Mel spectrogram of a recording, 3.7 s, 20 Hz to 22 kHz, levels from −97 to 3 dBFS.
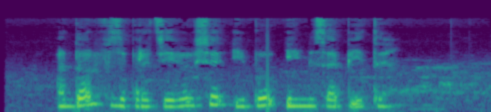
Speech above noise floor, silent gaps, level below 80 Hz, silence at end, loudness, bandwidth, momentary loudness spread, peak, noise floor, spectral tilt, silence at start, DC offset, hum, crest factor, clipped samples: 22 dB; none; -58 dBFS; 0.25 s; -23 LUFS; 11.5 kHz; 19 LU; -6 dBFS; -44 dBFS; -4 dB/octave; 0.45 s; under 0.1%; none; 18 dB; under 0.1%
